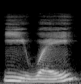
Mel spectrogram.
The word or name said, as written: yi3wei2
